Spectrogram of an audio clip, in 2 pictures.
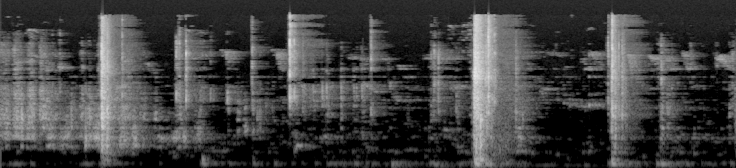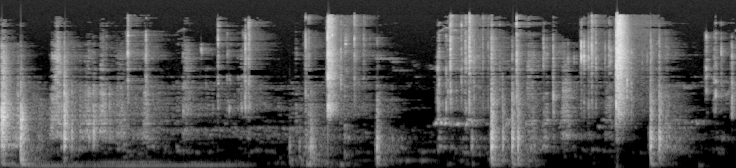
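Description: Hard plastic kit parts being cut free of their sprue with a utility knife: a series of sharp, irregular cracks and snaps as the blade parts the plastic gates, with rustling and clatter of the plastic parts tree between them.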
